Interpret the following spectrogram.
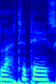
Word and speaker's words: Latter Days: One Later Days, or Latter Days, depending on, of course, how you want to say it. There is an extra T in there, so of course it's Latter Days.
